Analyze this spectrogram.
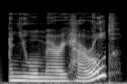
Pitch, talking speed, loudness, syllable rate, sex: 195 Hz, 235 wpm, -13 LUFS, 6.4 syllables/s, female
